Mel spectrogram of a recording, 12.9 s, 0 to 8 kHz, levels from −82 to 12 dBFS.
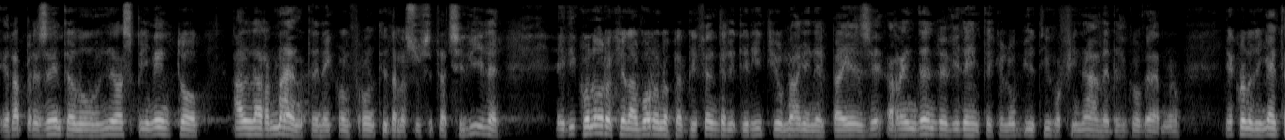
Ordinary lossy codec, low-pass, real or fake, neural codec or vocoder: none; 7.2 kHz; fake; codec, 16 kHz, 2 kbps, FreqCodec, larger model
